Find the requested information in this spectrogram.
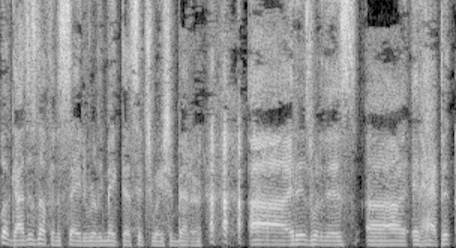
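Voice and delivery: low, deep Patrice voice; imitating Patrice. Patrice addressing the room afterwards, low deep voice. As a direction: drop way down into his calm deep voice. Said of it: "He said".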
